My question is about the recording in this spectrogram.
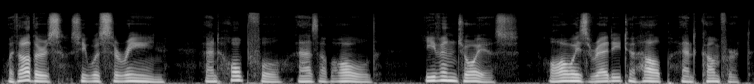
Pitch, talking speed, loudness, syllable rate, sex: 140 Hz, 145 wpm, -17 LUFS, 4.4 syllables/s, male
